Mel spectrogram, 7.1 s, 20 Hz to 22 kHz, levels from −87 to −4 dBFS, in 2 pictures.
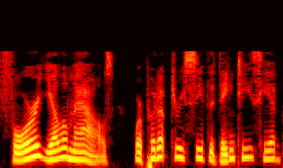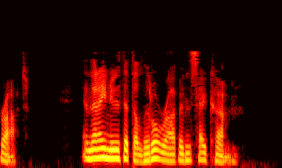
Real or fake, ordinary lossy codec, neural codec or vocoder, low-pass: real; MP3, 32 kbps; none; 7.2 kHz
